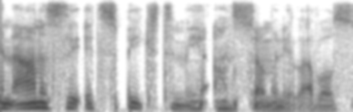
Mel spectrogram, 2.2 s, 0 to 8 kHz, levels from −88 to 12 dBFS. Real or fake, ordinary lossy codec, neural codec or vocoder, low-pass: real; Opus, 24 kbps; none; 7.2 kHz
